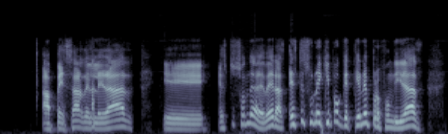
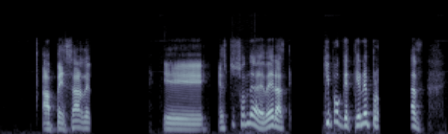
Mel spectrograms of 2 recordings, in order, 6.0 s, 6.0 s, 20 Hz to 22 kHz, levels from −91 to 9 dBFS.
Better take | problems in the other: first | audio cutting out; at 1 s for 1 s, at 4 s and at 5 s

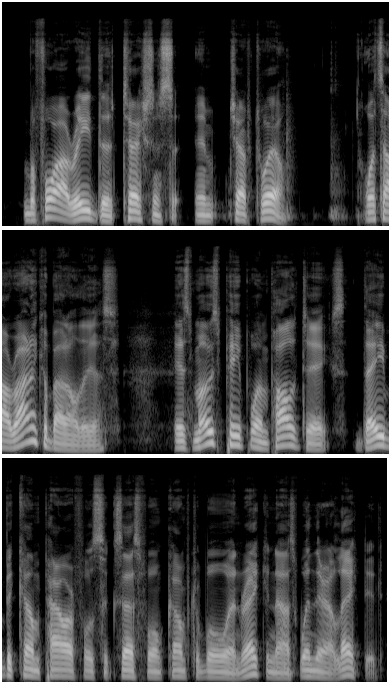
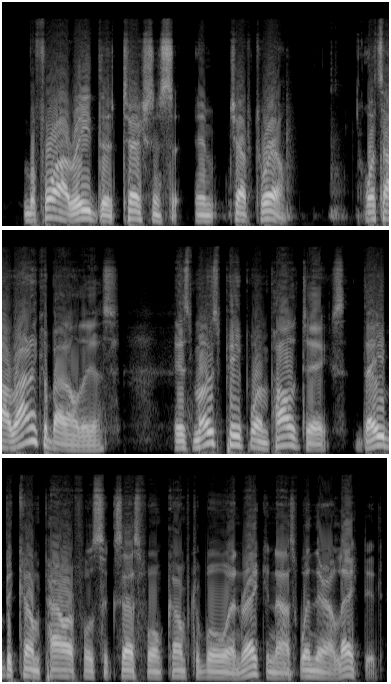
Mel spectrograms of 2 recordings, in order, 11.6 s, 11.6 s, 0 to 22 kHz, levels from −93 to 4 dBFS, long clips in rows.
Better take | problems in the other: first | distortion; slight; 5% of the sound clipped

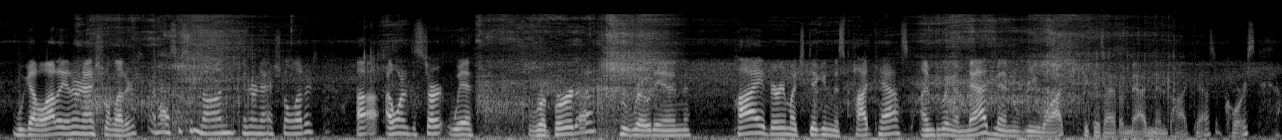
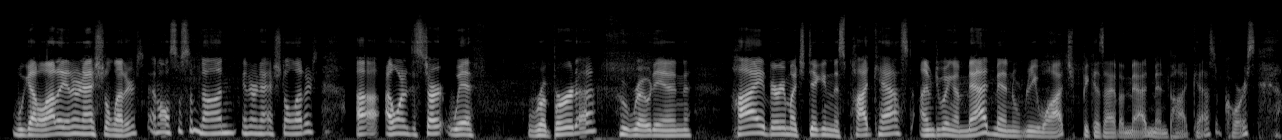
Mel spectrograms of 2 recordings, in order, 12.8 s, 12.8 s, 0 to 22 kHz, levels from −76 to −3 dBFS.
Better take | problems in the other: second | hiss; loud; throughout; 7 dB below the speech; faint in the second

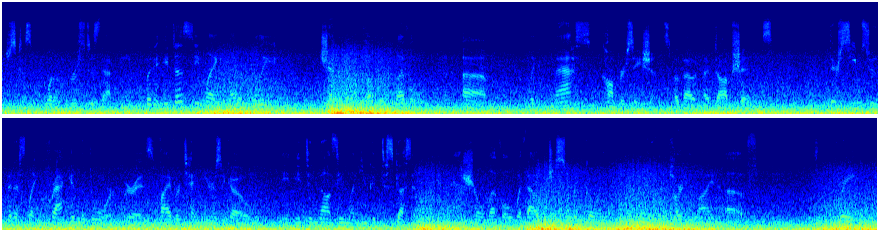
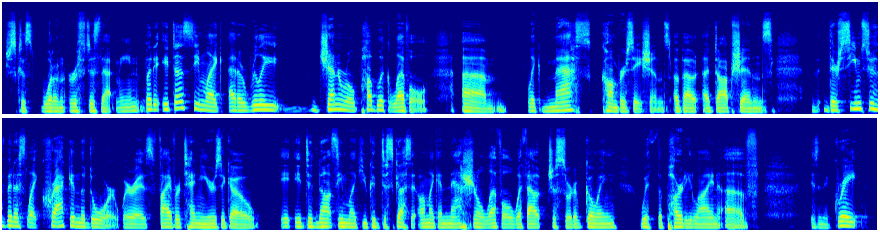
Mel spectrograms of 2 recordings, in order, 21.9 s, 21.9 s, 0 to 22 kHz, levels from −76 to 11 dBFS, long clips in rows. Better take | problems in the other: second | wind noise on the microphone; heavy; 5 dB above the speech

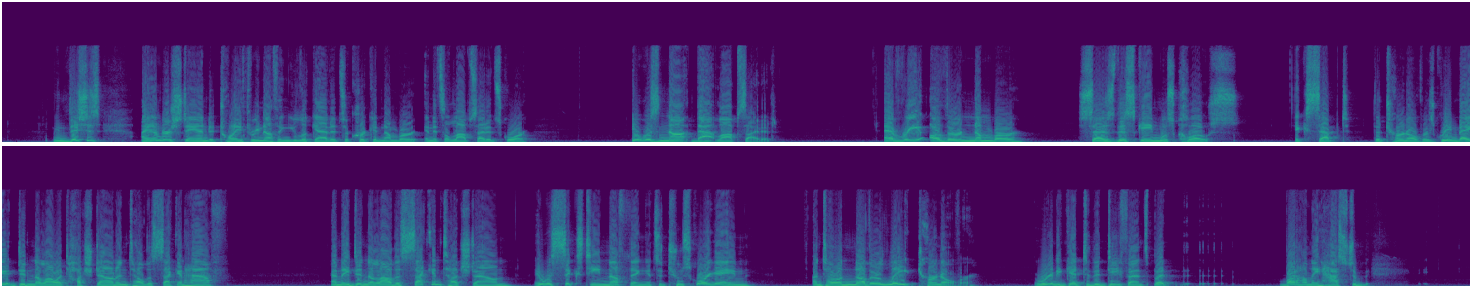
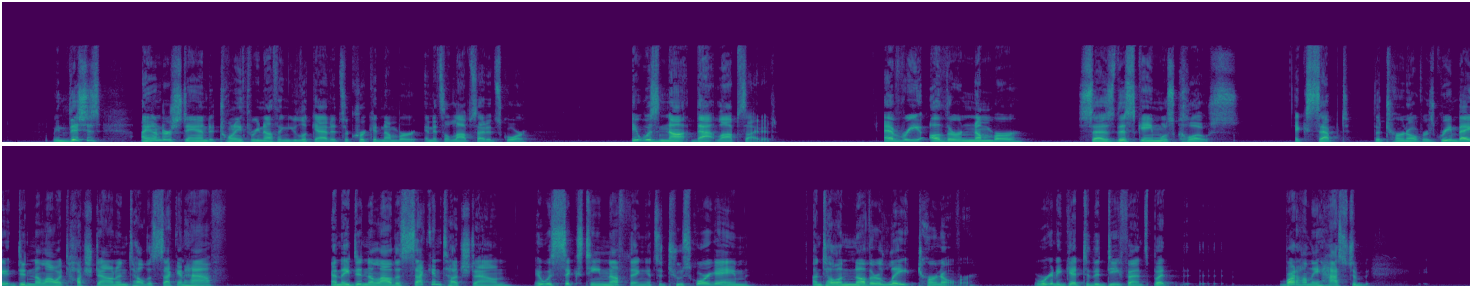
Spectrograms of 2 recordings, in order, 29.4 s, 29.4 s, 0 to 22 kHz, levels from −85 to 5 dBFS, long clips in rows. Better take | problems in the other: second | distortion; heavy; 6 dB below the speech

